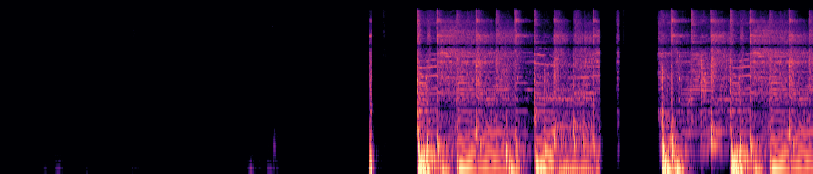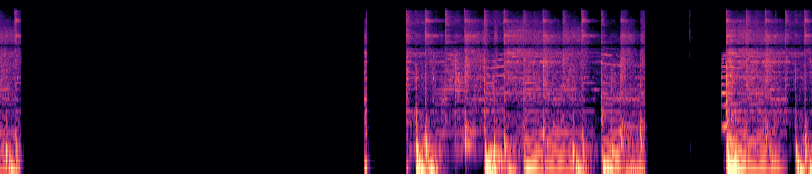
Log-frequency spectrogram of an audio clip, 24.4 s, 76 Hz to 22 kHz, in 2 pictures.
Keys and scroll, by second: 0.9 ctrl+z, 1.9 alt+shift+s, 3.4-4.5 typing, 5.7 space, 8.7 space, 9.3 space, 12.2 space, 13.4 s, 15.0 a, 16.1 s, 17.2 a, 17.7 space, 17.7 a, 21.6 space, 22.5 space.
